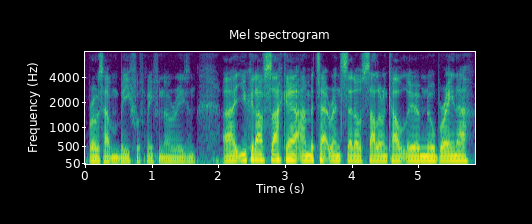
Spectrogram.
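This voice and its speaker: A young Englishman runs a casual livestream, reading out viewers' questions and answering each in a relaxed, easygoing way. His lowish voice is mellow and smooth, his pace quick, and the sound is close and dry with no echo.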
